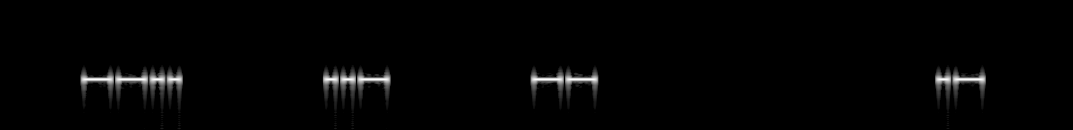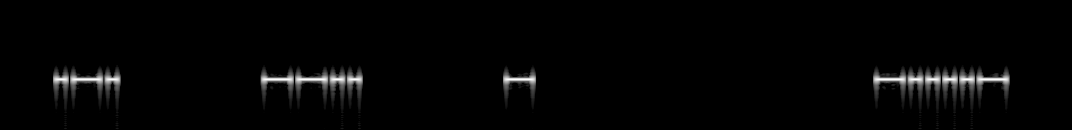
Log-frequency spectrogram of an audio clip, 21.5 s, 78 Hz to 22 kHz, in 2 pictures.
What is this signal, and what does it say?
Morse code, heard as a keyed tone, about 14 wpm, spaced as for 5 wpm, 700 Hz. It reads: ZUM ARZT -
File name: Morsekurs / Witze / Witz 27 March 2018, 25 F70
